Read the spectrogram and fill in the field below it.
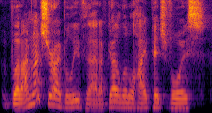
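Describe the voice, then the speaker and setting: A vlogger with a slight lisp rambles through a personal audio journal, musing and self-deprecating, his voice slightly high, expressive, and fairly quick. He records on a built-in laptop mic while walking around a house, with dogs' claws clicking in the background.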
